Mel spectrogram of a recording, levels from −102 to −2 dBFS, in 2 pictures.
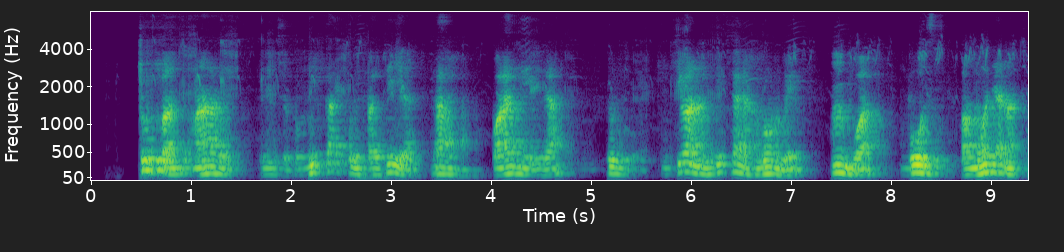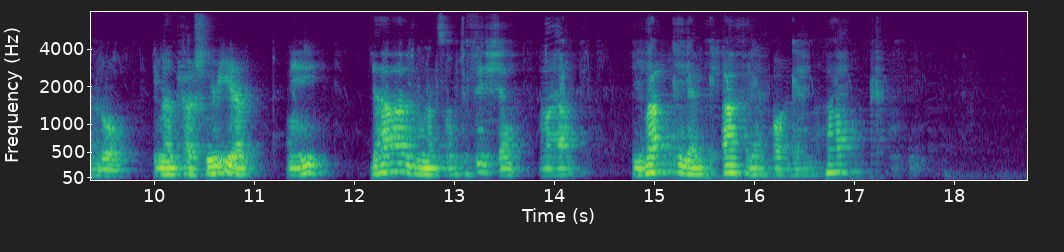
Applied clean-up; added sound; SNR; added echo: neural mask model DeepFilterNet 3.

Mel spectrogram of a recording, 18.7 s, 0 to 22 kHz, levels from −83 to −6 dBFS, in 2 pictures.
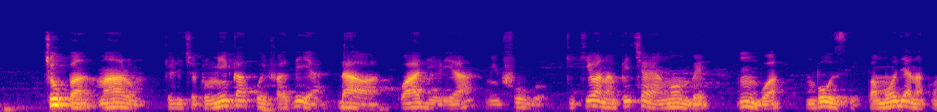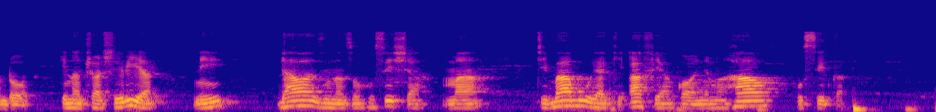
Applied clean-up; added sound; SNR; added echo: none; none; none; none.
